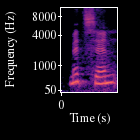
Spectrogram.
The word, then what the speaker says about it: medicine: Medicine, we don't pronounce the E. So E also is silent.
